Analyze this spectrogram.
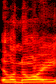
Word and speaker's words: Illinois: That's cuz pecan tomato tomato people not telling you that the s in Illinois is not pronounced like why is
